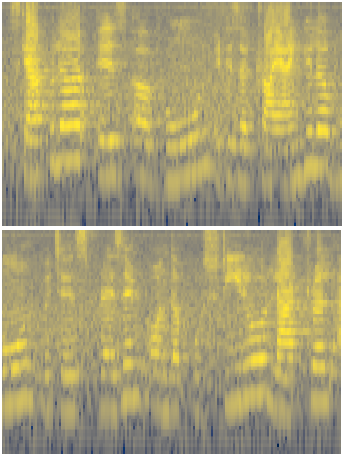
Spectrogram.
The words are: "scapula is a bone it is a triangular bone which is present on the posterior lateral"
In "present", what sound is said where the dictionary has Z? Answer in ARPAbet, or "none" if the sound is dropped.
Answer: Z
